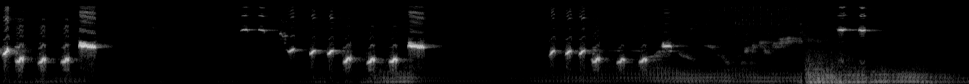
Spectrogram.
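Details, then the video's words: White-rumped shama singing vigorously with full repertoire: a phrase of bright whistled notes stepping downward, ending in an upslurred whistle, repeated three times at intervals of about two and a half seconds, with faint low rumbling near the end. "Murai Batu GACOR FULL ISIAN"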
